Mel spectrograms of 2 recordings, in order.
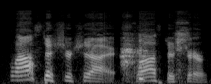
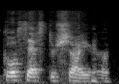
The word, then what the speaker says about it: Gloucestershire: I mean, if no one had ever, like, you know, heard the English pronunciation, they'd make the same mistake I did and think it was Gloucestershire. As I said, the English. Because you know why? Because when we have C's in words, we tend to think you pronounce them.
